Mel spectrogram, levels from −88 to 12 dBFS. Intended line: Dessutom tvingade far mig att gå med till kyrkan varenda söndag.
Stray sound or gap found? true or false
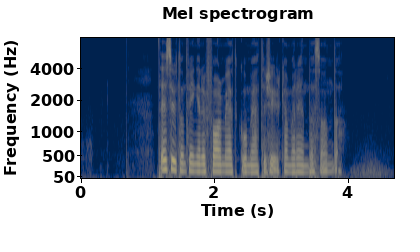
false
